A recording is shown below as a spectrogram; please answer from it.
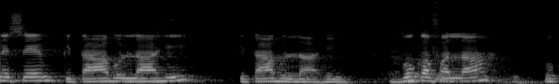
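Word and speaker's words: كتاب الله: So we pronounce Kitabullahi. Okay, the full correct pronunciation is Kitabullahi. If we stop, we can say Kitabullah. But if we continue reading, it will be Kitabullahi.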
